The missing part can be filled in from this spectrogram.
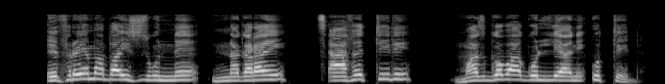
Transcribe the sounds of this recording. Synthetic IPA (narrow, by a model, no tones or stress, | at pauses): ʔɛfɾe̞ːmɐbɐjzːuːnːɛnɐɡɐɾɐj | t͡sʼaːfɛt̪ːiːd̪ɪ | mɐzɡɔbaːɡɔlːɪjaːnʊt̪ːe̞̰ːd̪ːɐ̥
